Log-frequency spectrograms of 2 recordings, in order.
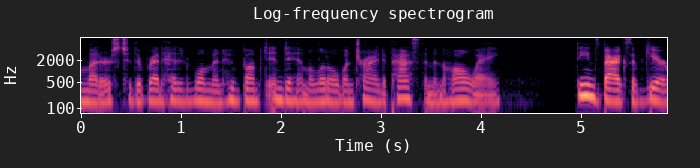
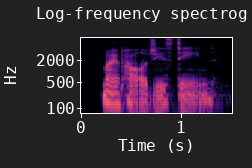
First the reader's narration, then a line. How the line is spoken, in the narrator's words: Castiel mutters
